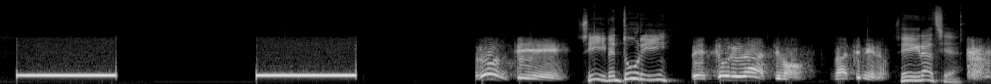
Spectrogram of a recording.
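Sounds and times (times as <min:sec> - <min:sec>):
telephone line tone on a call to a school sports centre: 0:00.2 - 0:01.2, 0:02.6 - 0:03.6
speech: 0:05.0 - 0:09.8.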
